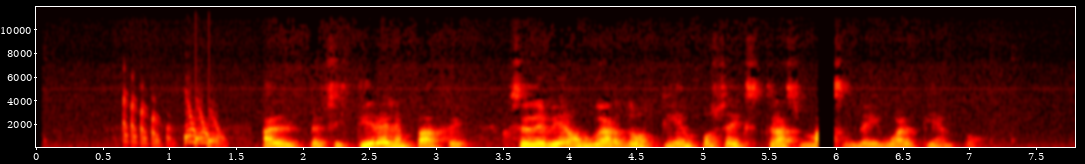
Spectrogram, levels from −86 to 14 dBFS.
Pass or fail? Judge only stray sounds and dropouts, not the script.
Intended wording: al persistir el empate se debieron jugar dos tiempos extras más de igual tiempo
fail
